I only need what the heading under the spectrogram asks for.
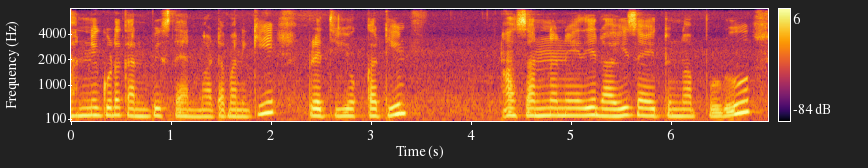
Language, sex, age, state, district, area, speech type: Telugu, female, 18-30, Andhra Pradesh, Kadapa, urban, spontaneous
